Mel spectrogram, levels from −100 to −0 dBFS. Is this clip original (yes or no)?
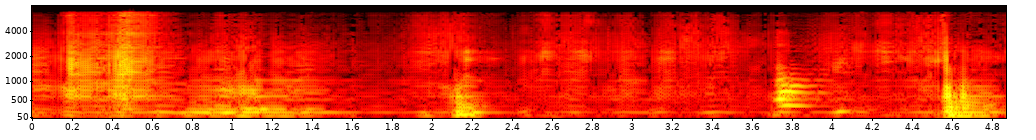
no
